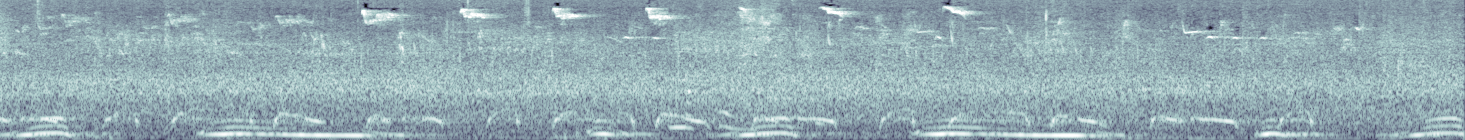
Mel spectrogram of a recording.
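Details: North African ostrich from a zoo breeding program for this endangered subspecies: deep, low booming calls repeated every couple of seconds, while small birds chirp and twitter steadily in the background.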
